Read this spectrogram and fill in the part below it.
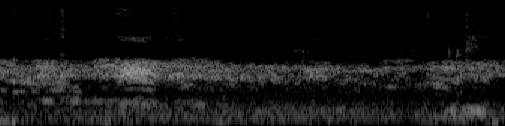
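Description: Crows caw close by, a loud harsh call early on followed by fainter cawing, over a constant high buzzing drone.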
